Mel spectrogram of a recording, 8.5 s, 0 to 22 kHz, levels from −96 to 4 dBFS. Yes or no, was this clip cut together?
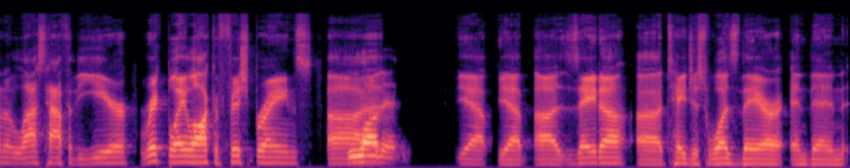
yes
